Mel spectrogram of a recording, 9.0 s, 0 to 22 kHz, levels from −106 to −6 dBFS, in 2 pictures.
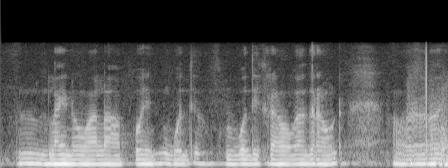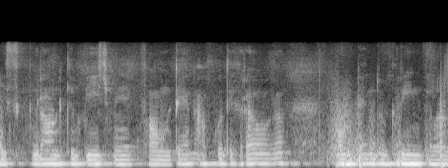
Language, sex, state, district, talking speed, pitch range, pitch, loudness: Hindi, male, Jharkhand, Jamtara, 165 wpm, 105-115 Hz, 110 Hz, -21 LUFS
